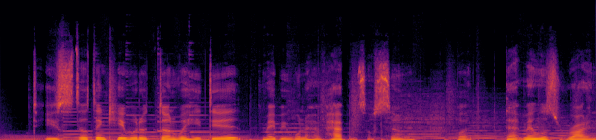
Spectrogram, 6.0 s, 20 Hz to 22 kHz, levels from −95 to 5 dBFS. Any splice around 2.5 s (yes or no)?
yes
